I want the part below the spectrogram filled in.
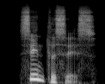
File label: "synthesis", English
